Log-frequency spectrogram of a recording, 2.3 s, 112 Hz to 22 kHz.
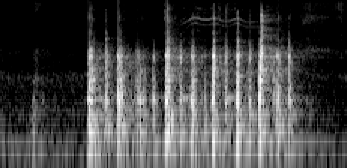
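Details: A 1975-82 C3 Corvette taillight lens gives a quick, hollow plastic clatter. It rattles because its mounting anchors have worn out, so the screws just spin; the fix is replacing the anchors.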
